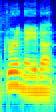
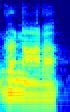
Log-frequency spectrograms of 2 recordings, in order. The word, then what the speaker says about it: Grenada: the pronunciation on that so it is Grenada not Granada makes sense all right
